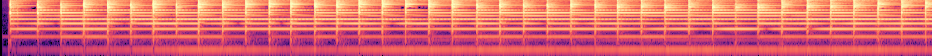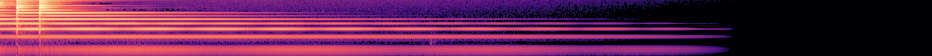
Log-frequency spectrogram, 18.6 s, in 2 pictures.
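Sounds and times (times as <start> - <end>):
small high-pitched railroad crossing bell ringing: 0.1 - 13.6.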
